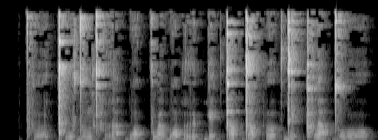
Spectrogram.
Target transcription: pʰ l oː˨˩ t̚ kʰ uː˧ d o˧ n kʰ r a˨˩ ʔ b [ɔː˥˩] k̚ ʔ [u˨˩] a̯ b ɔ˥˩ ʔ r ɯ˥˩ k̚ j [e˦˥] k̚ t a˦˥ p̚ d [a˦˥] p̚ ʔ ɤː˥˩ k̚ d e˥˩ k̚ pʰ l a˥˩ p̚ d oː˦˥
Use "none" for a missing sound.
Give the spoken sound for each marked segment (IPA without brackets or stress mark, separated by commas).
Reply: ɔː˥˩, u˦˥, e˥˩, a˥˩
